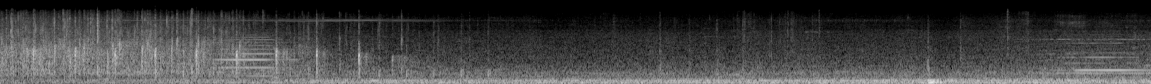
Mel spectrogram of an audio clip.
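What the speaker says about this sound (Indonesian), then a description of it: "Berikan tepuk tangan yang meriah untuk Ramaditya" Audience applause welcomes Eko Ramaditya to the stage at a motivational talk at Menara 165, with dense clapping fading into steady crowd noise and low hum over about eleven seconds.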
